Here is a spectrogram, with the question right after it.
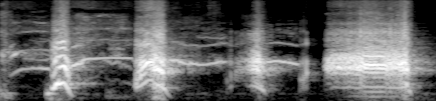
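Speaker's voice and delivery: squealing laugh way up high; real high-pitched cackle of amusement; high burst of laughter. Real, not acted. Teasing co-host about being regular.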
